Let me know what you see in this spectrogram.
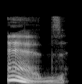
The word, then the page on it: adz: British English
